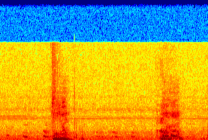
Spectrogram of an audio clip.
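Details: Dog with kennel cough, on medication, giving two short, harsh, dry coughing bursts.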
